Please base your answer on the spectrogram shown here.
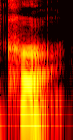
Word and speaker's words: cœur: He learned that the French word for heart was cœur, said like a door closing softly.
